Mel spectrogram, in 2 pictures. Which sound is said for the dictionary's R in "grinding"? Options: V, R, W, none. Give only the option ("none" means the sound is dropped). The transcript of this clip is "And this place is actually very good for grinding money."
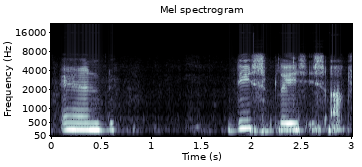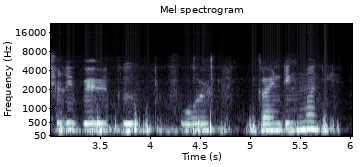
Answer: none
